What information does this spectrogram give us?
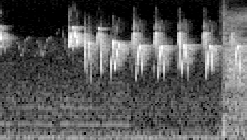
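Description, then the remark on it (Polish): A songbird sings a quick series of about eight bright, high chirps in a steady rhythm, clear, with no voices, ending in a brief burst of noise. “To może w takim razie niech teraz jakiś skowronek zaśpiewa. Hmm? albo słowik.”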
